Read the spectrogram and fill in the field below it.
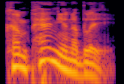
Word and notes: companionably: British English

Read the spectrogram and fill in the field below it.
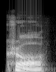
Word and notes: crore: British English

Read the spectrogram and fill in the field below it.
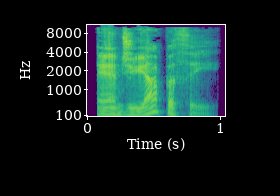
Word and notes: angiopathy: British English

